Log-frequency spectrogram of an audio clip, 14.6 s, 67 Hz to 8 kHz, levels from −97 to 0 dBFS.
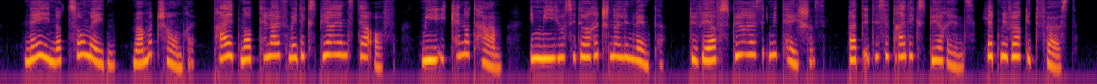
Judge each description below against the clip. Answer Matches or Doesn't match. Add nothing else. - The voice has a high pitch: Matches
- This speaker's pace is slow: Doesn't match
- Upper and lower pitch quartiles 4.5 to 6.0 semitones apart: Matches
